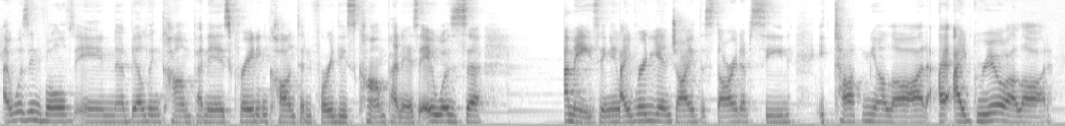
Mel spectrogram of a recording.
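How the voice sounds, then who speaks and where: A woman's voice: low-pitched, level tone, normal speed, a little mellow, faint music behind. A woman in her twenties whose first language is Italian, telling her own story to camera in a reflective way with hesitant fillers. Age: 20s. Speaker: author and vlogger.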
